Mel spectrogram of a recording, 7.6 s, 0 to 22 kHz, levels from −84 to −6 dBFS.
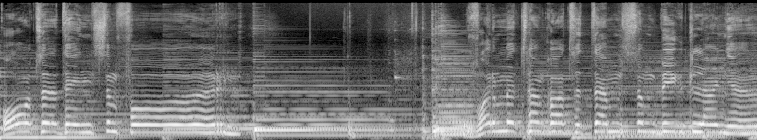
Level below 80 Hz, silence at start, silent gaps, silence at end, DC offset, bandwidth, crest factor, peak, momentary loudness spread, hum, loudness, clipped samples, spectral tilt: -32 dBFS; 0 s; none; 0 s; under 0.1%; over 20 kHz; 14 dB; 0 dBFS; 9 LU; none; -14 LUFS; under 0.1%; -4.5 dB/octave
